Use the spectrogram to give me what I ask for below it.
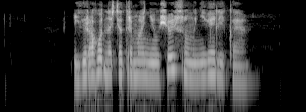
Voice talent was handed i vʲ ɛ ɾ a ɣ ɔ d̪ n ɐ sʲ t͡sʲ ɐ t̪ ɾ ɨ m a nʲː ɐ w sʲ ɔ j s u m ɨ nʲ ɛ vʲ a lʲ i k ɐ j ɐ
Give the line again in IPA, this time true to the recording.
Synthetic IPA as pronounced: i vʲ ɛ ɾ a ɣ ɔ d̪ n ɐ sʲ t͡sʲ ɐ t̪ ɾ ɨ m a nʲː ɐ w sʲ ɔ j s u m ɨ nʲ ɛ vʲ a lʲ i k ɐ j ɐ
